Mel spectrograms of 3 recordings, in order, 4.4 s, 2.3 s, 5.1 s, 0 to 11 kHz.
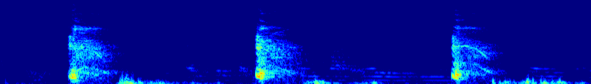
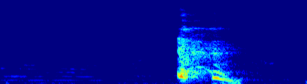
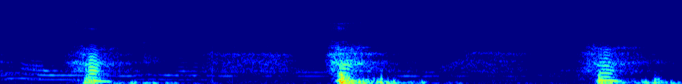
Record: {"three_cough_length": "4.4 s", "three_cough_amplitude": 5044, "three_cough_signal_mean_std_ratio": 0.34, "cough_length": "2.3 s", "cough_amplitude": 7297, "cough_signal_mean_std_ratio": 0.28, "exhalation_length": "5.1 s", "exhalation_amplitude": 5574, "exhalation_signal_mean_std_ratio": 0.36, "survey_phase": "alpha (2021-03-01 to 2021-08-12)", "age": "18-44", "gender": "Male", "wearing_mask": "No", "symptom_none": true, "smoker_status": "Ex-smoker", "respiratory_condition_asthma": false, "respiratory_condition_other": false, "recruitment_source": "REACT", "submission_delay": "1 day", "covid_test_result": "Negative", "covid_test_method": "RT-qPCR"}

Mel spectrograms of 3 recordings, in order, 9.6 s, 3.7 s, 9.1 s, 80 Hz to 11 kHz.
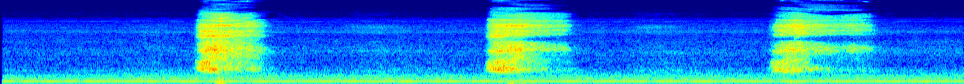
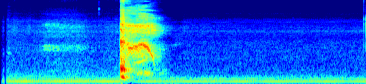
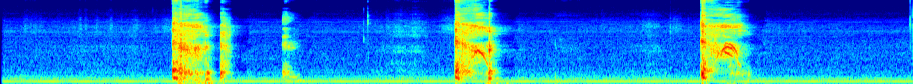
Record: {"exhalation_length": "9.6 s", "exhalation_amplitude": 13153, "exhalation_signal_mean_std_ratio": 0.51, "cough_length": "3.7 s", "cough_amplitude": 32767, "cough_signal_mean_std_ratio": 0.26, "three_cough_length": "9.1 s", "three_cough_amplitude": 32768, "three_cough_signal_mean_std_ratio": 0.33, "survey_phase": "beta (2021-08-13 to 2022-03-07)", "age": "45-64", "gender": "Female", "wearing_mask": "No", "symptom_cough_any": true, "symptom_runny_or_blocked_nose": true, "symptom_sore_throat": true, "symptom_abdominal_pain": true, "symptom_fatigue": true, "symptom_other": true, "symptom_onset": "2 days", "smoker_status": "Never smoked", "respiratory_condition_asthma": false, "respiratory_condition_other": false, "recruitment_source": "Test and Trace", "submission_delay": "1 day", "covid_test_result": "Positive", "covid_test_method": "RT-qPCR", "covid_ct_value": 17.8, "covid_ct_gene": "N gene"}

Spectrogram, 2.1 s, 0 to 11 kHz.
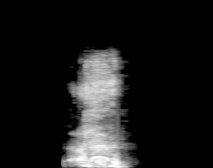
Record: {"cough_length": "2.1 s", "cough_amplitude": 27304, "cough_signal_mean_std_ratio": 0.4, "survey_phase": "beta (2021-08-13 to 2022-03-07)", "age": "45-64", "gender": "Male", "wearing_mask": "No", "symptom_cough_any": true, "symptom_runny_or_blocked_nose": true, "symptom_headache": true, "symptom_onset": "2 days", "smoker_status": "Ex-smoker", "respiratory_condition_asthma": false, "respiratory_condition_other": false, "recruitment_source": "Test and Trace", "submission_delay": "1 day", "covid_test_result": "Positive", "covid_test_method": "RT-qPCR", "covid_ct_value": 17.4, "covid_ct_gene": "ORF1ab gene", "covid_ct_mean": 17.7, "covid_viral_load": "1600000 copies/ml", "covid_viral_load_category": "High viral load (>1M copies/ml)"}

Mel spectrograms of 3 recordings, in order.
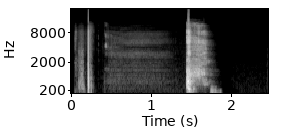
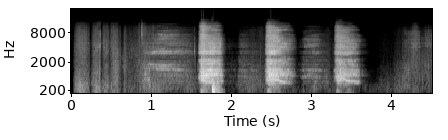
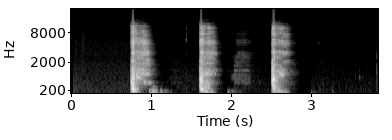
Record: {"cough_length": "2.5 s", "cough_amplitude": 32768, "cough_signal_mean_std_ratio": 0.19, "exhalation_length": "4.5 s", "exhalation_amplitude": 32610, "exhalation_signal_mean_std_ratio": 0.34, "three_cough_length": "3.8 s", "three_cough_amplitude": 32767, "three_cough_signal_mean_std_ratio": 0.25, "survey_phase": "beta (2021-08-13 to 2022-03-07)", "age": "45-64", "gender": "Male", "wearing_mask": "No", "symptom_none": true, "smoker_status": "Ex-smoker", "respiratory_condition_asthma": false, "respiratory_condition_other": false, "recruitment_source": "REACT", "submission_delay": "1 day", "covid_test_result": "Negative", "covid_test_method": "RT-qPCR", "influenza_a_test_result": "Negative", "influenza_b_test_result": "Negative"}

